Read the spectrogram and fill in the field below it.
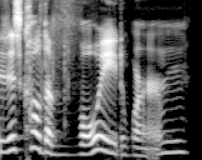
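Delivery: usual speaking voice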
